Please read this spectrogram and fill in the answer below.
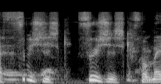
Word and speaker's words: Fysisk Format: Yeah, that label that you're on, is it called Physis Format Records? Is that how you pronounce it? Yeah, fysisk format.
